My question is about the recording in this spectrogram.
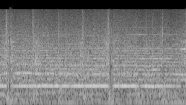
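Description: Live rock band playing: bass guitar and drum kit, with one high note held steady over them until near the end.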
